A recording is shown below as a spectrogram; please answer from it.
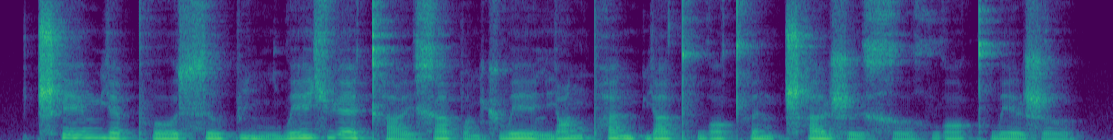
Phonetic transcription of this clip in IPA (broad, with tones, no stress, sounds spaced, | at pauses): ʈ͡ʂʰ e˥ ɪ̯ m j ɛ˧˥ pʰ o˧˥ ʊ̯ s ɹ̩˧˥ p i˨˩ ŋ m w e˥ ɪ̯ ɕ ɥ ɛ˥˩ kʰ a˨˩ ɪ̯ x ä˥˩ p ɑ˩ ŋ ʂ w e˥˩ ɪ̯ l j ɑ˥ ŋ pʰ a˥˧ n p j ä˥˩ t̪ʰ w ɔ˥ t̪ʰ ə˥˧ n ʈ͡ʂʰ a˥˩ ɪ̯ ʂ ɻ̩˧˥ x ɤ˨˩ x w ɔ˥ kʰ w e˥˧ ɪ̯ ʂ ɤ˥˩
